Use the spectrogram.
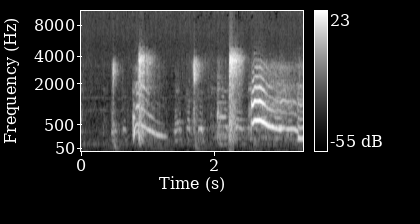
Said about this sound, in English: I love to hear that sound. And when you crack your whip like that tonight in the center ring, Rosa the equestrian, the daring rider, will die.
